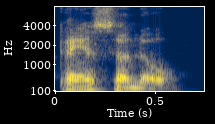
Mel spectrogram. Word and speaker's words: Pinsonnault: See, I would not be able to pronounce that right there." It's Pinsonneau.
